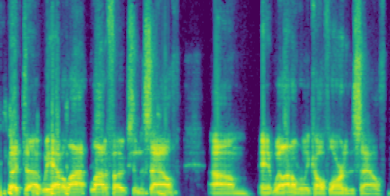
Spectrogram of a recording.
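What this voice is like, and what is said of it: Heavy northeastern US accent. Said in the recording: “this heavy, northern accent I have”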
